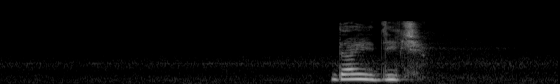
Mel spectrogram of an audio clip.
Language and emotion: Russian, neutral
